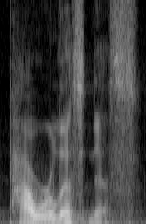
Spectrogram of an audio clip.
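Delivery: drawn out slowly, every syllable spelled; slow, deliberate dictation. Shown as a demonstration. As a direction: Powerlessness said slowly and clearly, as if for note-taking. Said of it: "Write that down".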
